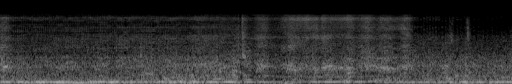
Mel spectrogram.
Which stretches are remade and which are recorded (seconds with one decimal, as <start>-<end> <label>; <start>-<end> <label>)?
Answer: 0.0-2.2 recorded; 2.2-4.0 remade; 4.0-5.1 recorded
